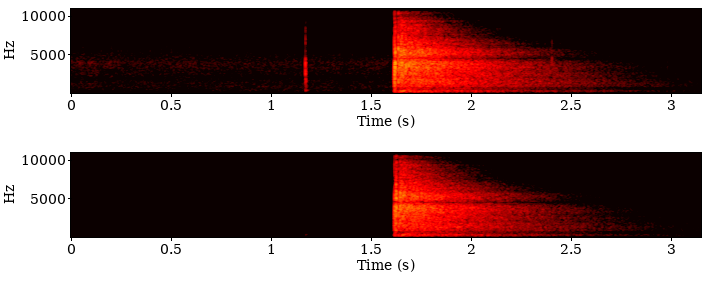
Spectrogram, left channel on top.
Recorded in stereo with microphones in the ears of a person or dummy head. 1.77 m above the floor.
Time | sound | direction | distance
1.6 | breaking glass | 30° left (ahead or behind) | 2.5 m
